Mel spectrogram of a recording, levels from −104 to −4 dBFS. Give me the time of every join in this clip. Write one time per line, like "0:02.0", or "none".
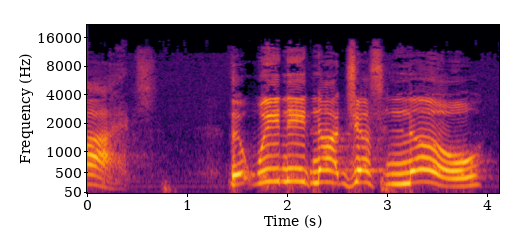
0:02.2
